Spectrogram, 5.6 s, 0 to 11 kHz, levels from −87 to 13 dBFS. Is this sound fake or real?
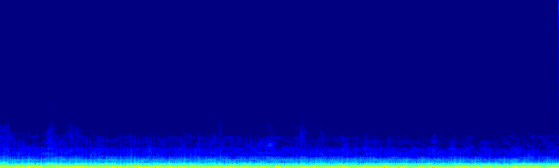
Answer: fake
